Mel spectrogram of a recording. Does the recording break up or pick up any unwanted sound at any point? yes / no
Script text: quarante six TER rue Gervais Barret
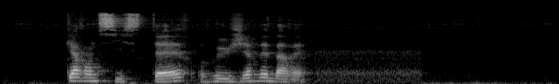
no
